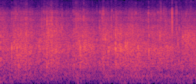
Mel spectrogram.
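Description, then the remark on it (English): A crowd applauds missionaries steadily, many hands clapping together in a dense, continuous wash of sound, with no voices standing out. “Can we applaud our missionaries? Can we applaud them?”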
